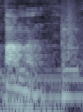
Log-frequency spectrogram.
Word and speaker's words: paman: okay i'll give you one tip on paman remember pac-man right pac-man get rid of the c okay it would be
